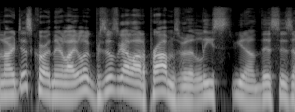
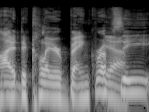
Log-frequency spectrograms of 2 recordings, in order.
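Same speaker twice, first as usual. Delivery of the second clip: ordinary talk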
